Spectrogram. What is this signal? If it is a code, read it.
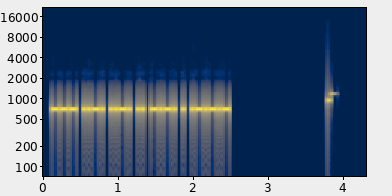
Morse code, heard as a keyed tone, about 40 wpm, 700 Hz. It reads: OFFICE.
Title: Additional Easy Phrases 40wpm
